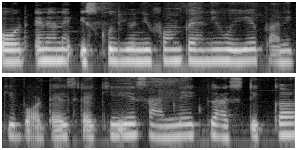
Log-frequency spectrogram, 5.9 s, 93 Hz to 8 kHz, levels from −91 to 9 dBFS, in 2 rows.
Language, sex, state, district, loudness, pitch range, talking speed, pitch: Hindi, female, Bihar, West Champaran, -18 LUFS, 195-210 Hz, 165 wpm, 205 Hz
